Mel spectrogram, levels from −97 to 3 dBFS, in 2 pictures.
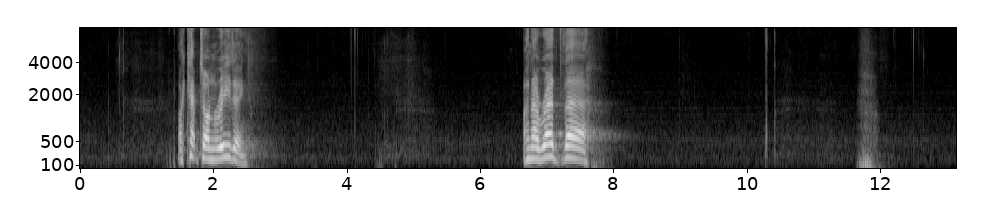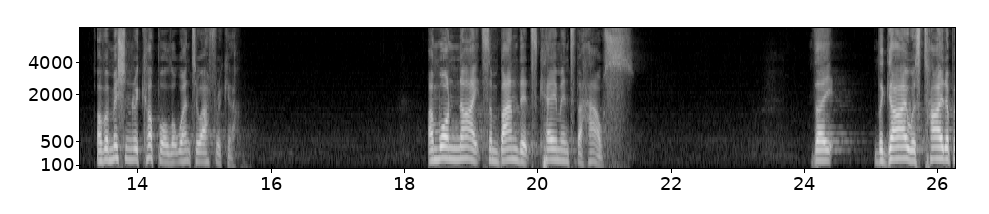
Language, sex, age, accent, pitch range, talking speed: English, male, 50-69, British, 155-195 Hz, 70 wpm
